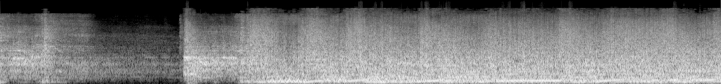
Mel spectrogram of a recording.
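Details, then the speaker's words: 272 Y-block V8 first start after Holley carburetor rebuild and new ignition, bowls filled from the top, no coolant: cranks, catches, idle surges unevenly straining to stay lit; fuel starvation, fuel pump needed. "Guys, uh, we're having fuel delivery issues. I ain't got no gas."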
